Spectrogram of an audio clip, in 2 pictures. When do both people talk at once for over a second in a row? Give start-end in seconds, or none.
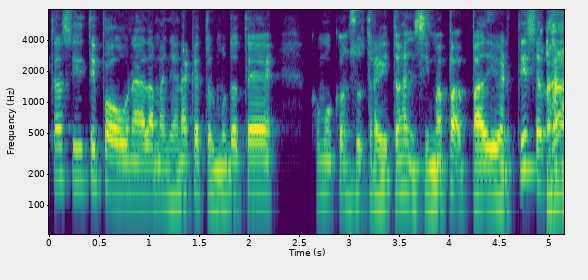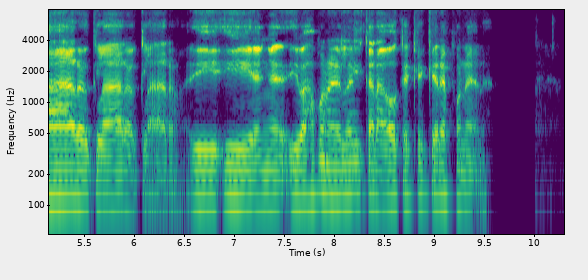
none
